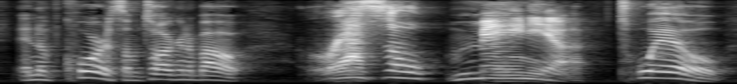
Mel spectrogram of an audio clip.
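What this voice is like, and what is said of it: Poor 80s Vince McMahon impression. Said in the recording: “That was terrible. I was trying to impersonate 80s Vince McMahon.”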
